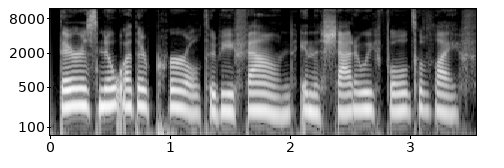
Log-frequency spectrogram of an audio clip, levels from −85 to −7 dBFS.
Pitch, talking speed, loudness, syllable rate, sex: 200 Hz, 235 wpm, -17 LUFS, 5.4 syllables/s, female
